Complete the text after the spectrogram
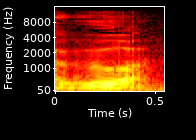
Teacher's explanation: Chữ này chữ ua mà không có chu môi. Chữ g mình gắn vào là gua.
